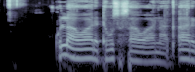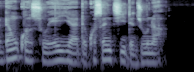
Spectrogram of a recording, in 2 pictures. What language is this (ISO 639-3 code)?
hau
